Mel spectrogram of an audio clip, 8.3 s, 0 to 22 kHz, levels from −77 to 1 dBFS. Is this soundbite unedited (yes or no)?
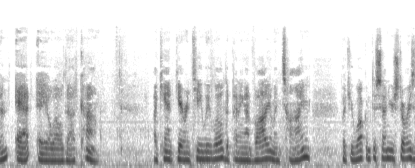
no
